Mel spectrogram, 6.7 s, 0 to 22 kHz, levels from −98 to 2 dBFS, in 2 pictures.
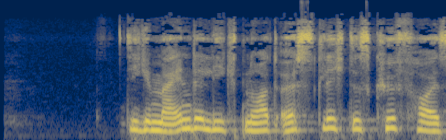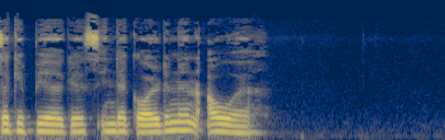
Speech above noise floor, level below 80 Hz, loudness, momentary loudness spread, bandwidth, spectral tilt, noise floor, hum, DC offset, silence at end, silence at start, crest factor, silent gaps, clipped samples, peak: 57 dB; -52 dBFS; -14 LUFS; 8 LU; 16 kHz; -4 dB/octave; -71 dBFS; none; under 0.1%; 1.4 s; 0.95 s; 16 dB; none; under 0.1%; 0 dBFS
